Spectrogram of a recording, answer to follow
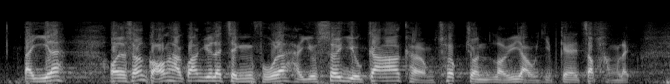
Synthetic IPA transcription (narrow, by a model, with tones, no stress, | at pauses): t̪ɐ˨jːiː˨lɛː˥ŋɔː˨˧jɐ˨wsœː˨˥ŋkɔː˨˥ŋɦaː˨˧kʷaː˥njyː˥lɛː˥t͡sɪ˧ŋfuː˨˥lɛː˥hɐ˨jːiː˧wsɵ˥ɥjiː˧wkaː˥kʰœː˨˩ŋt͡ʃʰɵ˥k̚t͡ʃɵ˧nlɵ˨˧ɥjɐ˨˩wjiː˨˩p̚kɛː˧t͡sɐ˥p̚hɐ˨˩ŋlɪ̰˨k̚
